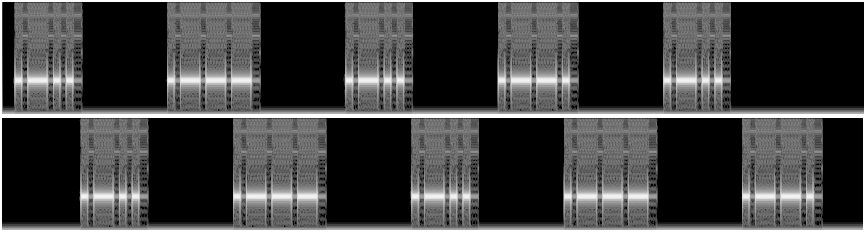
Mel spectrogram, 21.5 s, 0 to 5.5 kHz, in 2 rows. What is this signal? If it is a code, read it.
Morse code, heard as a keyed tone, about 15 wpm, spaced as for 6 wpm, 800 Hz. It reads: LJLPL LJLJP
